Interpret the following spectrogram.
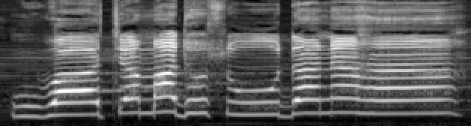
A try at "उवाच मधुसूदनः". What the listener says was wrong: उत्तमम्.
